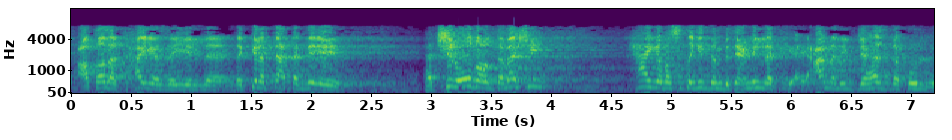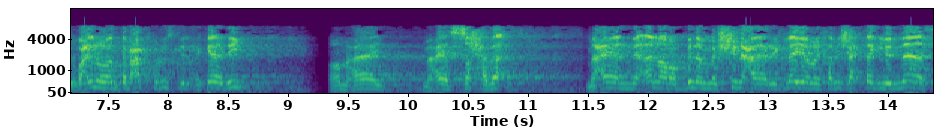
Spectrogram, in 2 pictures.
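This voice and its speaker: A man's voice: very high-pitched, racing, bright, forceful tone, slight background noise. A male preacher with an Egyptian accent, giving a colloquial mosque sermon full of rhetorical questions and banter. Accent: Egyptian Arabic. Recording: echoey dull mosque hall.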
